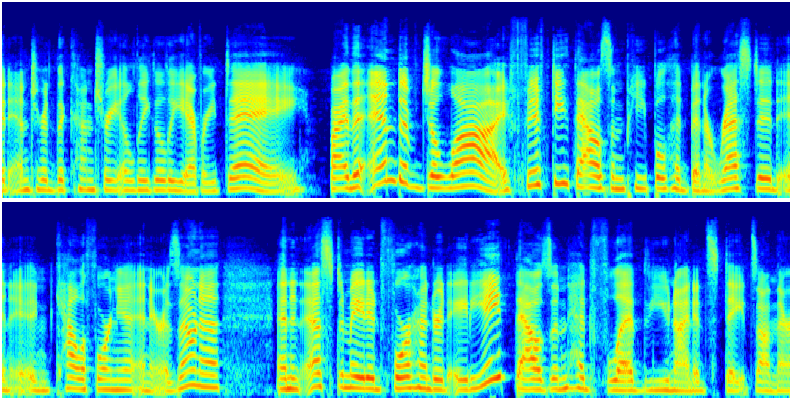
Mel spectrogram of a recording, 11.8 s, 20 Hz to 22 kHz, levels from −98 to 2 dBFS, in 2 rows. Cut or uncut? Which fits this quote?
uncut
